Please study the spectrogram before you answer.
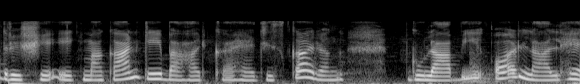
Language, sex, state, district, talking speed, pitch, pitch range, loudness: Hindi, female, Jharkhand, Ranchi, 135 wpm, 210 Hz, 200-240 Hz, -16 LUFS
